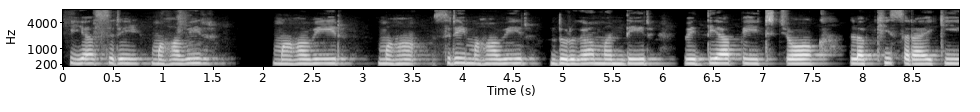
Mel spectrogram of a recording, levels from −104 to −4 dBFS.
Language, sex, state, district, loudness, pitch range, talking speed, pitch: Hindi, female, Bihar, Lakhisarai, -21 LUFS, 225-235 Hz, 95 wpm, 230 Hz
